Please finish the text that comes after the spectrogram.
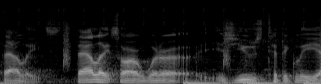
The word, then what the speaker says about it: phthalates: So when you turn it on the label and you see phthalates, it starts with a P. Mm-hmm. The P is silent.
